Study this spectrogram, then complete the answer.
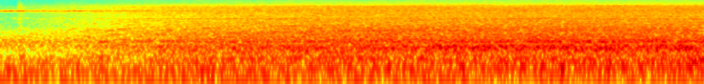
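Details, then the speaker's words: Both radiator cooling fans (small slower fan and bigger fan) switched on together via an OBDII app's bi-directional active-test page: loud steady rushing roar rising slightly as they spin up, no ticking or grinding; fans running normally. "right that makes a racket so and then i'll turn just two on which will shut the smaller one off right so now this will be a third right middle of sound"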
